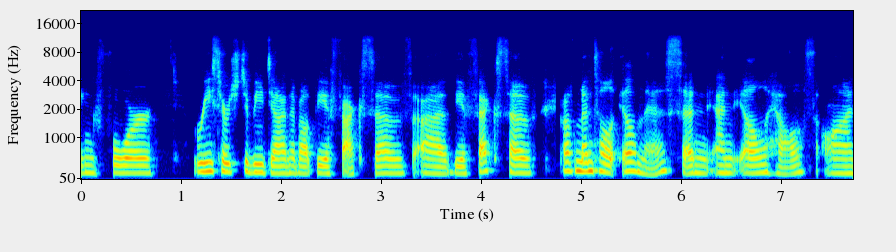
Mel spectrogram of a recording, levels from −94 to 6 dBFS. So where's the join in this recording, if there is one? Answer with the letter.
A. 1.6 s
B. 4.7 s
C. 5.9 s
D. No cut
B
